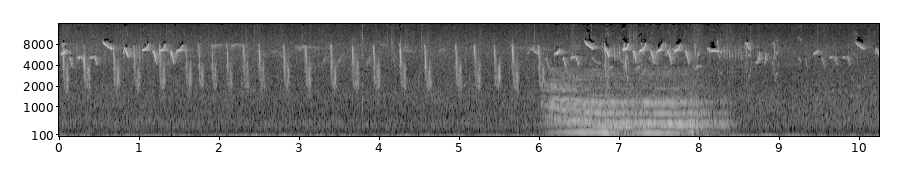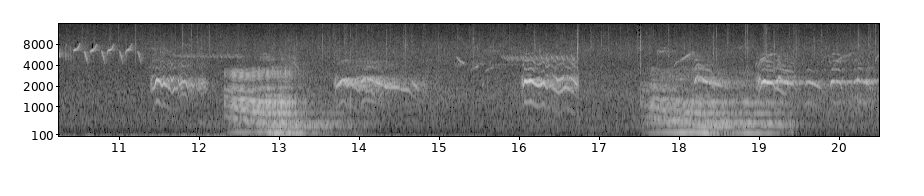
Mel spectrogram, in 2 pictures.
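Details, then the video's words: Red deer stag bellowing during the October rut: three long, deep, harmonic roars of about two seconds each, spaced roughly five seconds apart, with rapid high clicking and chirping birds in the background. "CERF Brâme en Octobre"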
